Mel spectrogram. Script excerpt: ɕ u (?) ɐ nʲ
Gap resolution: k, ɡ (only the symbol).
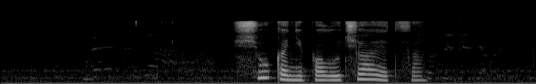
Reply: k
